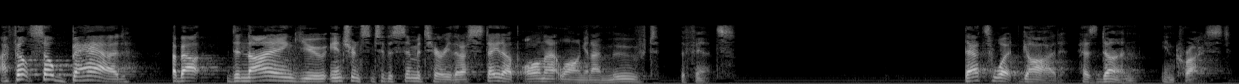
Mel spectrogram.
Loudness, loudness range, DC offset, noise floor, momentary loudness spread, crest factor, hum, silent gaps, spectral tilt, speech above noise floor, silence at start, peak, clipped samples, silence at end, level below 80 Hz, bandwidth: -24 LUFS; 12 LU; 0.3%; -64 dBFS; 14 LU; 22 dB; none; none; -3.5 dB/octave; 40 dB; 0 s; -4 dBFS; under 0.1%; 0.1 s; -64 dBFS; 6.6 kHz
